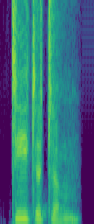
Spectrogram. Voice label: "teetotum", Indian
